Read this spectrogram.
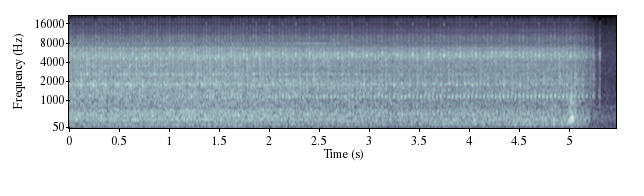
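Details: Mercedes Sprinter 2.1L 4-cylinder diesel, started after coolant temperature sensor replacement to check for leaks: the engine fires and settles into an even, steady diesel clatter at idle with no misses or knocks, then shuts off. It sounds healthy.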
